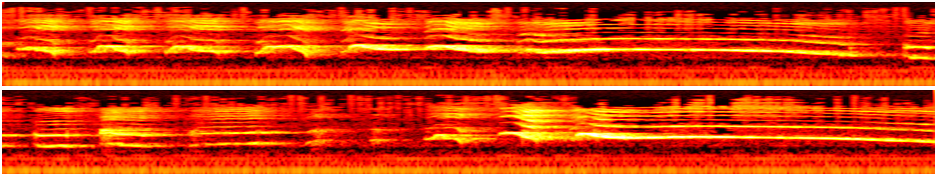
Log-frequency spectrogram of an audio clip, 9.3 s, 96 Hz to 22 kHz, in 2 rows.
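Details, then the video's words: Several four-week-old Alaskan Malamute puppies, Bema and Cole litter, March 30, 2021, chorus together: choppy high yips give way to long falling howls, with voices overlapping and rising again near the end, over a constant low electrical hum. "Puppy Howling, 4-weeks old"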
